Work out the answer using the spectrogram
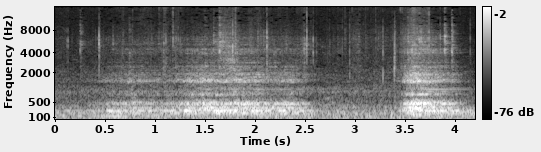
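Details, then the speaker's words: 2004 Ford Mondeo Mk3 2.0 TDCi 130hp, rear brake disc spun by hand with caliper removed: rough droning growl swelling twice, worn wheel bearing needing replacement. "on écoute bien le bruit sur les roulements il faut carrément remplacé les roulements"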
